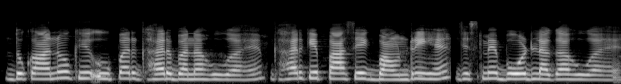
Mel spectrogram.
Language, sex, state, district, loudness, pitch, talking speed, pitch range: Hindi, female, Bihar, Bhagalpur, -15 LUFS, 255 Hz, 175 wpm, 235-270 Hz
